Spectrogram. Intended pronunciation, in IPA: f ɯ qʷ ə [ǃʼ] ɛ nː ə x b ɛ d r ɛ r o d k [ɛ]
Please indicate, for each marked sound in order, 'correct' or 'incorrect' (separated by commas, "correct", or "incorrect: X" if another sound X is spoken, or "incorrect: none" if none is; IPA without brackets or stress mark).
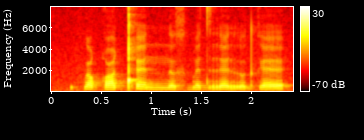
correct, correct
